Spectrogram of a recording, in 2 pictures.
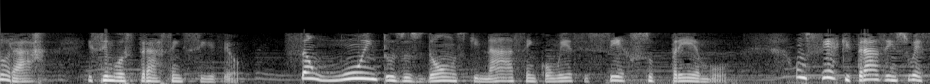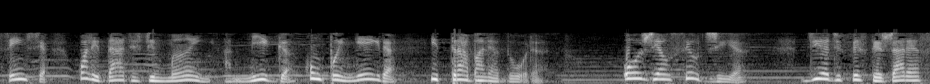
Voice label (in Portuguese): dia mulher geral fem.; Telemensagens 2017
